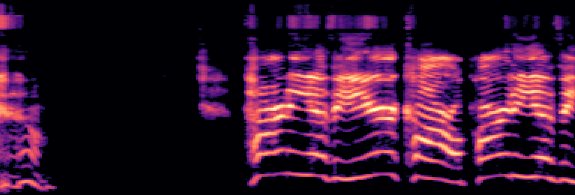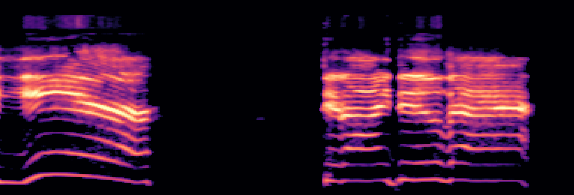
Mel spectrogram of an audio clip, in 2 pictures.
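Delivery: loud sitcom nerd voice, year stretched out. Showing off a small repertoire of impressions, doing a Steve Urkel impression. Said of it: "I can do an impression of him".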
